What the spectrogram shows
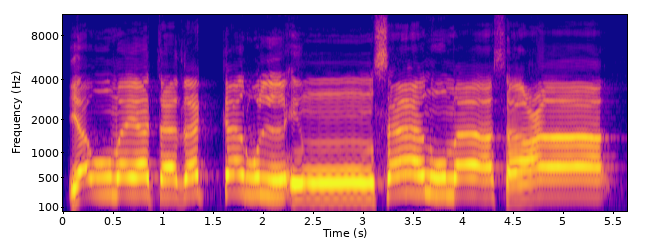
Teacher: اگر حروف الکی میں سے ہوتا حمزہ ہا عین ہا غین خا تو وہاں ہم غنہ نہیں کرتے، مگر یہاں حروف اخفا میں سے اس لیے غنہ کریں گے. سین کو سیٹی کے ساتھ باریک پڑھنا ہے اور ایک الف کھینچنا بھی ہے. سین الف زبر سا، ان پر پیش ہے، حرکت ہے.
